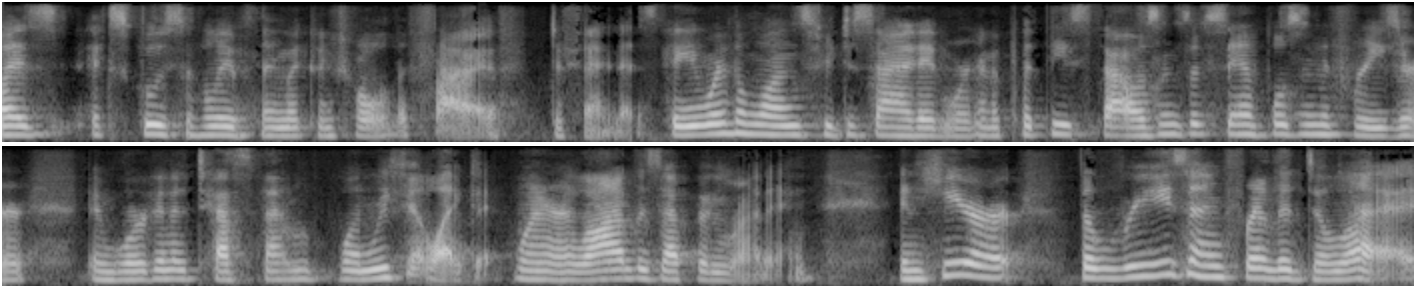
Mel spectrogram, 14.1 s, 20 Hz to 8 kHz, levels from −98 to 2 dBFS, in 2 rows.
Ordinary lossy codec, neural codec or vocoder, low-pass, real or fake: AAC, 32 kbps; codec, 16 kHz, 1 kbps, FreqCodec, larger model; 7.2 kHz; fake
